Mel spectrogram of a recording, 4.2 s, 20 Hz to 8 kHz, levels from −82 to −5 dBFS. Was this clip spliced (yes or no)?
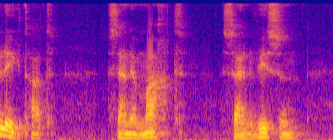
no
